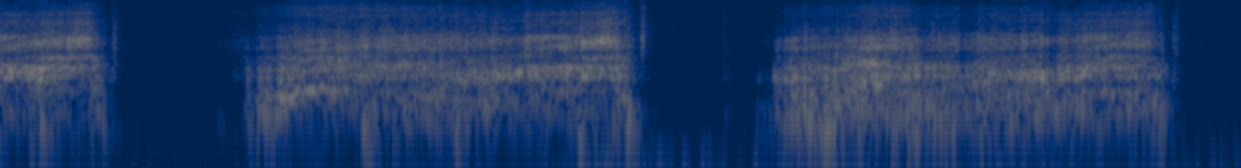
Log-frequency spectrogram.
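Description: A wooden stylus scrapes the black coating off a thin, flat scratch-art page in an open book, held steady by the other hand, in long strokes that leave crumbly black flakes. Three bursts of dry, gritty scratching are heard, a short one followed by two longer ones, separated by brief pauses.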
